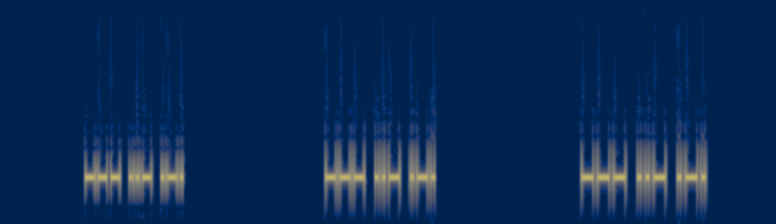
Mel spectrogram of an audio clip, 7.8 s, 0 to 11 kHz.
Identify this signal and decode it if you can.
Morse code, heard as a keyed tone, about 37 wpm, 700 Hz. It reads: OUR OUR OUR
